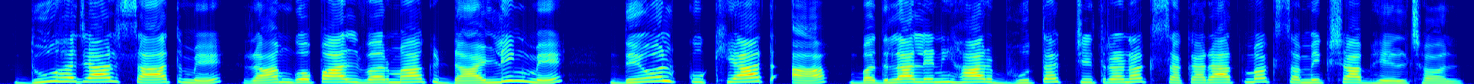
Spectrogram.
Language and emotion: Maithili, neutral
